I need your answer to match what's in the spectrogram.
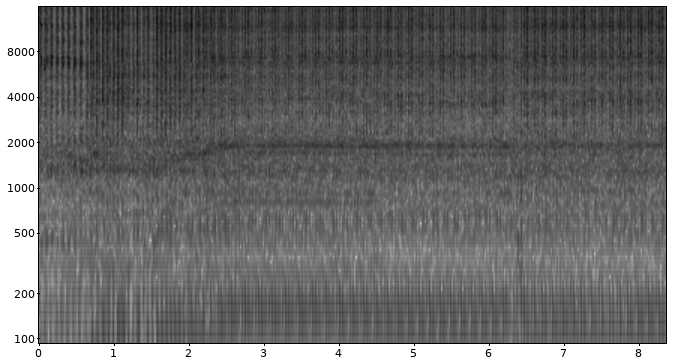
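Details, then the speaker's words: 5665 that was leaking gas out the carb, test run after carb work using starting fluid to start it; steady, slightly lumpy running with uneven firing, no misses, running way too rich while the main jet is adjusted. "sweet did the trick and actually saw the other issue it was running way too rich"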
